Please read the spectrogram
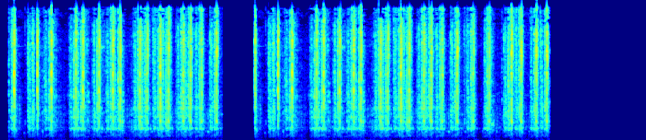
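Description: Typewriter key-clacking sound effect: fast runs of sharp clicks, about seven a second, broken by a short pause about two seconds in, and cutting off suddenly about half a second before the end.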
